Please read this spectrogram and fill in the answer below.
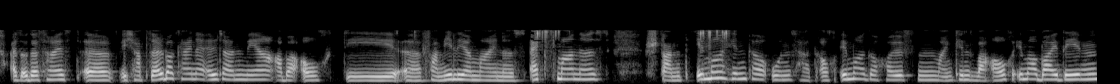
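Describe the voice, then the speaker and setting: Fairly even intonation from a woman at a fairly high pitch and a moderate pace. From Romania. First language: Romanian and French (speaking German). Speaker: school founder and blogger. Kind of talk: interview.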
